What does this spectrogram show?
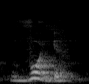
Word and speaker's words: would: जैसे कि यहाँ पे एल है, स्पेलिंग में तो है पर उसका साउंड नहीं है. ये एल स्पेलिंग में रहेगा पर उसका साउंड नहीं रहेगा. ठीक है. वुड, इसका प्रोनाउंसिएशन है वुड.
